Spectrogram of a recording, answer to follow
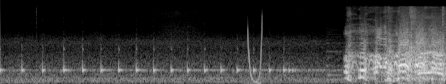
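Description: Edited-in sound effect: a rapid train of short, identical pitched blips, about five a second, with a quick swooping glide near the end. About three and a half seconds in, loud music cuts in.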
